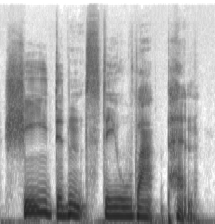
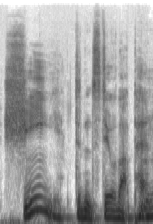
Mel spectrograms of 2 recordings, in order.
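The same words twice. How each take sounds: First: It is said flat with no word stressed. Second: The stress falls on the word she. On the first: "So flat" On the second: "someone else did"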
